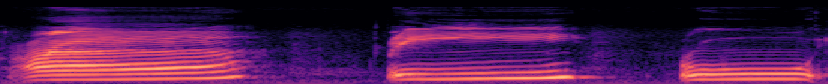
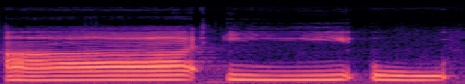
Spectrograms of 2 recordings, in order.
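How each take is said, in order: First: Each syllable starts with a deep throat sound. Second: Each syllable starts with a plain glottal catch. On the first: The speaker calls it right. "इसको आइन की ही आवाज़ देनी है" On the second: The speaker calls it wrong. "हमज़ा नहीं बना देना आ ई ऊ, इस तरह नहीं करना"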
